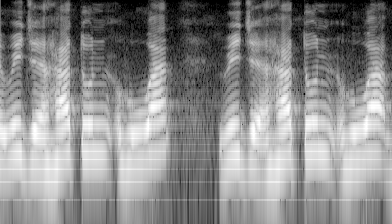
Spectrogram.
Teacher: جب بھی غننے والے لفظ کے بعد یہ آ جائیں تو غننے کو ختم کر دیتے ہیں۔ تا پر غنہ ہونا چاہیے تھا تنوین کی وجہ سے، لیکن ہا جو آ گیا اس کے بعد یہ حروف حلقی میں سے ہے، اس لیے اس نے غننے کو ختم کر دیا ہے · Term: بغیر غننے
